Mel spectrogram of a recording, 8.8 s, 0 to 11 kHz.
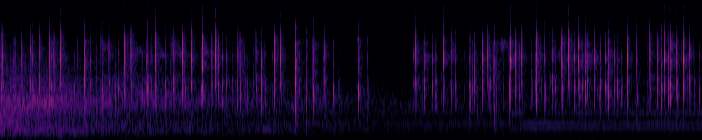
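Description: Continuous two-handed fingertip typing on a modded compact Ducky One 2 SF mechanical keyboard (Lumia Matcha, swapped switches, Poron foam mod) with white plastic keycaps, resting on a wooden desk. It produces a rapid stream of short, crisp, bright keystrokes with a brief pause midway.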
